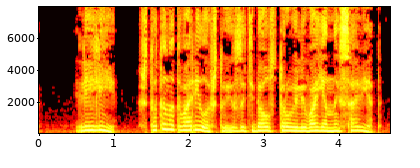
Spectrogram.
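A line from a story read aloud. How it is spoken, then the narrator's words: Whisper from aside. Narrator (Russian): Прошептали с другой стороны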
